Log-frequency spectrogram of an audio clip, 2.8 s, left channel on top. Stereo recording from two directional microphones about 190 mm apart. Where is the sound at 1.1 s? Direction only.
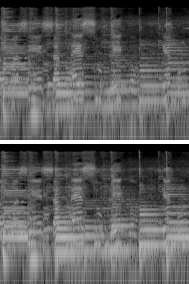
Centre (ahead or behind).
